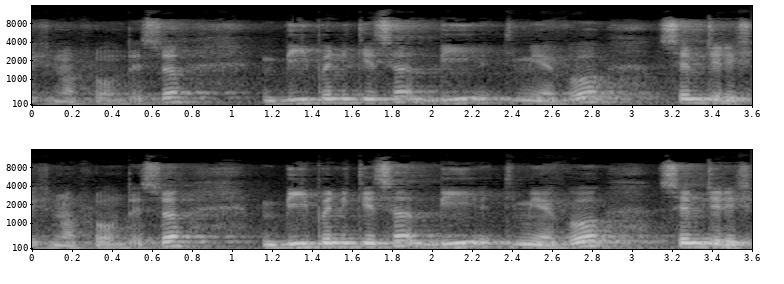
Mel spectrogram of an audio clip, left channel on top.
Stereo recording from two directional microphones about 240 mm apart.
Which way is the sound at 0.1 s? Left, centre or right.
Centre.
